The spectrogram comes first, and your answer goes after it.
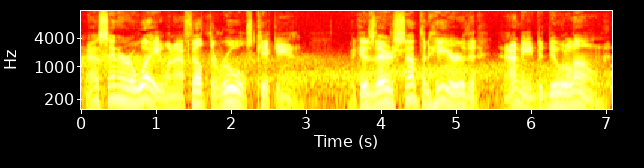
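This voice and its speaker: A man playing an earnest wandering naturalist in scripted audio fiction, narrating in a measured, poetic way with deliberate pauses. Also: mid-range voice, animated, slight background noise, lightly acted. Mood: careful, reassuring. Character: earnest, wonder-struck wandering naturalist of hidden creatures. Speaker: podcast host narrator in character.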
